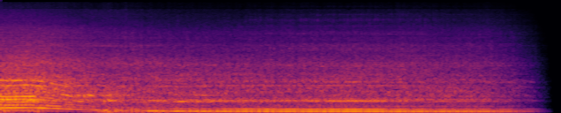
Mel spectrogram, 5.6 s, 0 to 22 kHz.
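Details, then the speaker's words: 1994 Euro-spec Ferrari F355 GTS, 80,000 miles, Capristo exhaust and high-flow cats, revved to 3,000 rpm for the higher emissions test: brief rev then steady, even running that clears out with no misses or stumble; runs rich at idle. "And then once I rev the car up to 3,000 RPM for the higher emissions test, you can hear it clear out and clean up and run pretty good."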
